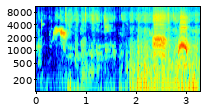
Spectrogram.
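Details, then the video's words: Crows fighting for food give harsh, hoarse caws: a short rising call early on, then two louder broad caws near the end over a busy background of chirps and clatter. "কাকের ডাক Crow sound loudly | clear crystal crow bird crowing sounds | angry kauwa ki awaaz"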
